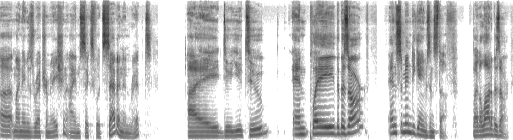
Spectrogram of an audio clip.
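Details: Adult male speaker; normal voice.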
